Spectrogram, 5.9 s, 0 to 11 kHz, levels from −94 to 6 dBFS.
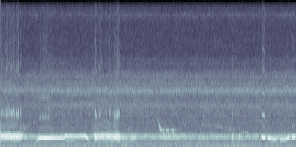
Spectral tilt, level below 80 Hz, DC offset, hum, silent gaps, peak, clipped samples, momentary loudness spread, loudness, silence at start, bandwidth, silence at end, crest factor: -4 dB/octave; -40 dBFS; 0.3%; none; none; 0 dBFS; 2%; 15 LU; -9 LUFS; 0 s; 11 kHz; 0 s; 10 dB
